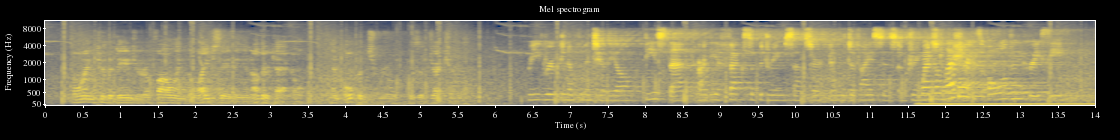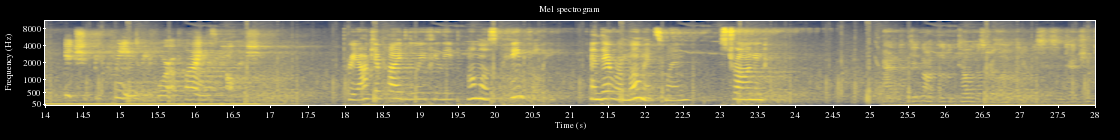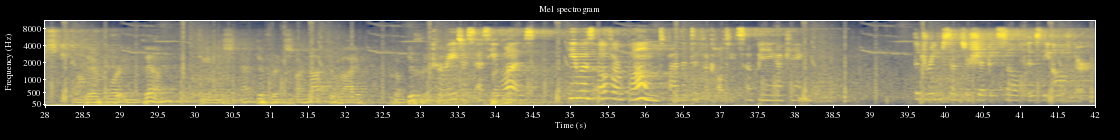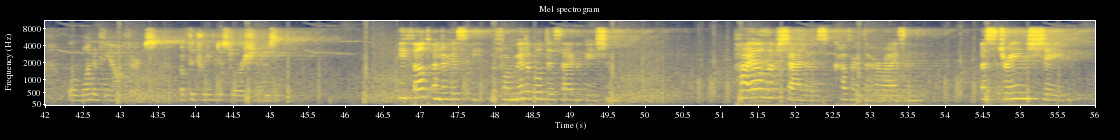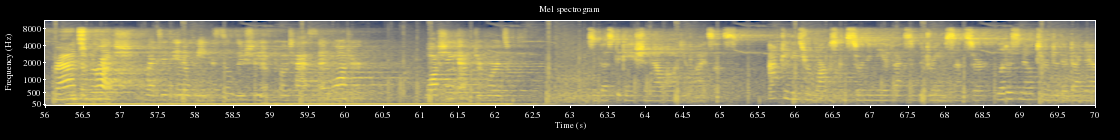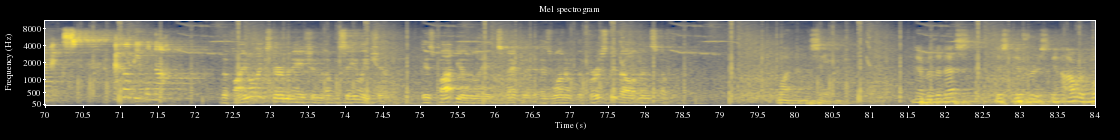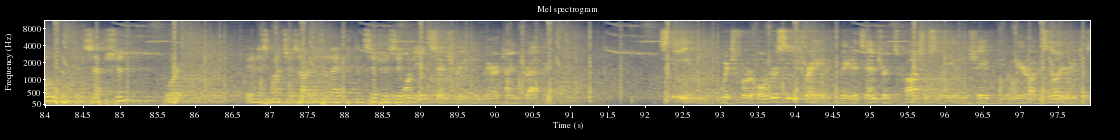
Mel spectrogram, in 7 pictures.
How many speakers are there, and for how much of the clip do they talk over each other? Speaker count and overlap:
six, about 4%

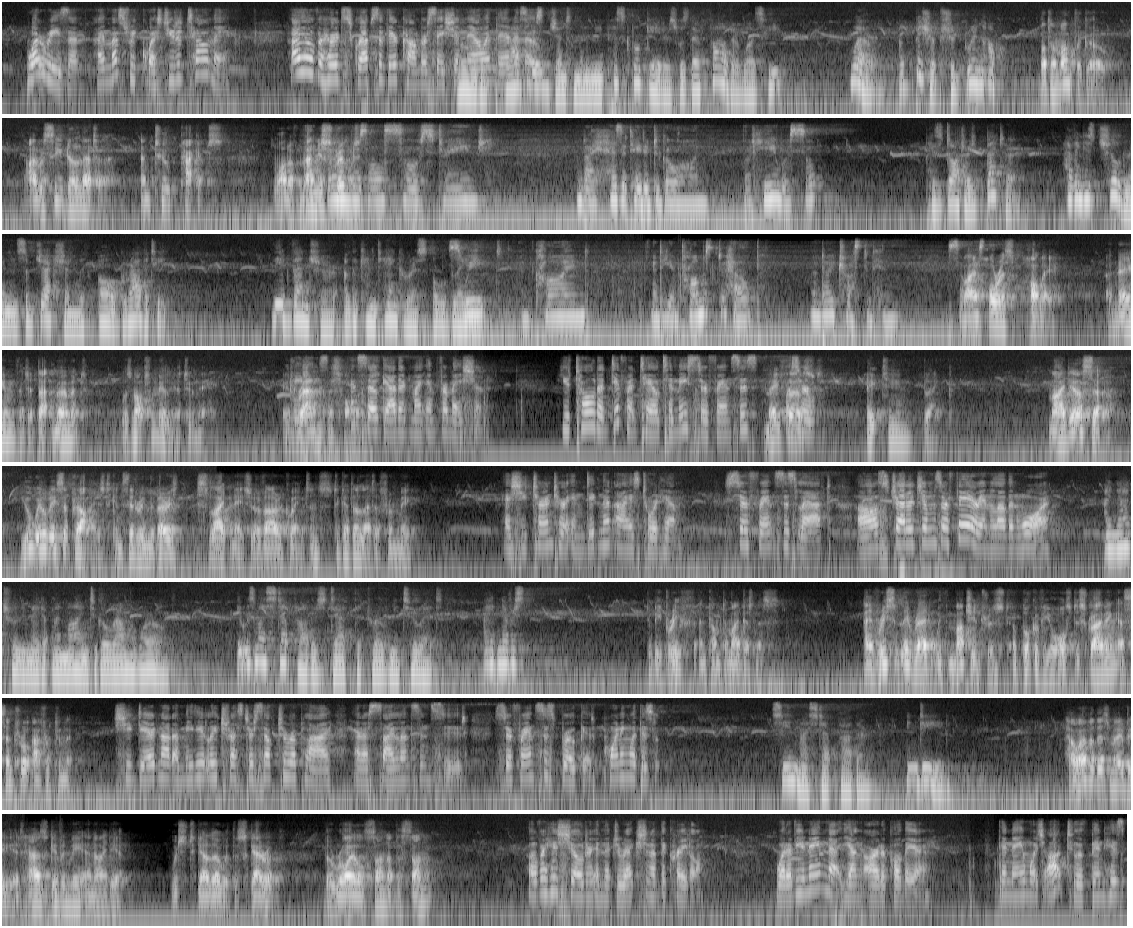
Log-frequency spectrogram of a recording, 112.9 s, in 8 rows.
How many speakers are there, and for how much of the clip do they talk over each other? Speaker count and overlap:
four, about 4%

